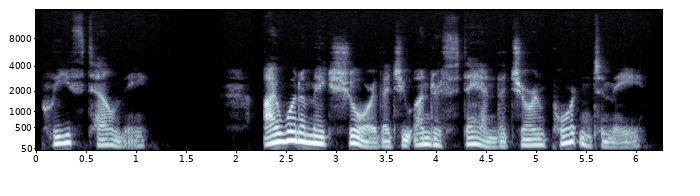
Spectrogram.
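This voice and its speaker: A man's voice: fairly low pitch, phone-quality sound. A man playing an affectionate, slightly possessive dragon boyfriend in an ASMR romantic roleplay, speaking tenderly and reassuringly.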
